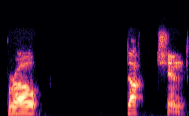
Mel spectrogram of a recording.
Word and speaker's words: production: Okay, and the other one is production. Okay, pronunciation is like this, all right? Production, repeat, production. Production.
